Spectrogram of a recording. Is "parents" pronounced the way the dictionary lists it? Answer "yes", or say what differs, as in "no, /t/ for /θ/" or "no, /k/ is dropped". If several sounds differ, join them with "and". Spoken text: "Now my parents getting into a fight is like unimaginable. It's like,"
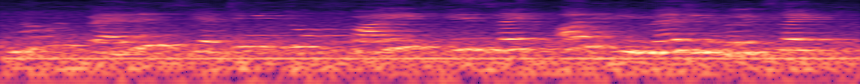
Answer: yes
